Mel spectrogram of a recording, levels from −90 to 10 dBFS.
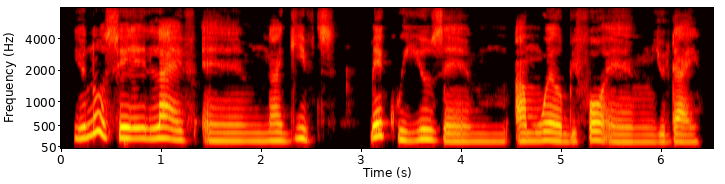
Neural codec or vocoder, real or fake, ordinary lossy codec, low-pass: none; real; none; none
